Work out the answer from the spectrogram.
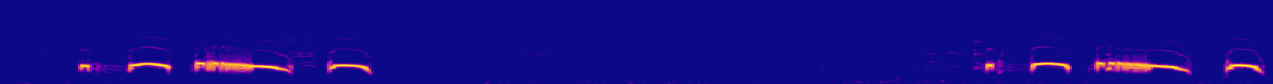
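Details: Spotted dove trained as a lure for wild doves, with a mid-pitched voice: two full phrases of a short note, a rounded coo, a long falling coo and a final coo, separated by a quiet gap.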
